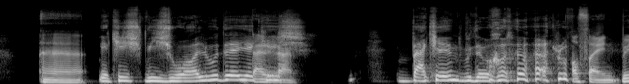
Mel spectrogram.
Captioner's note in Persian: خنده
